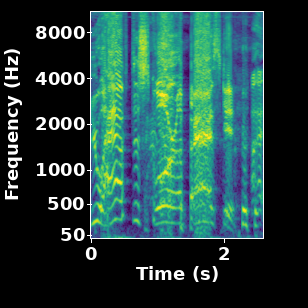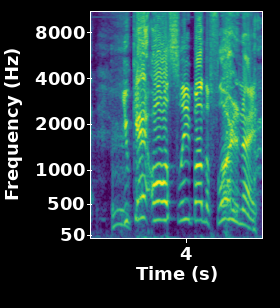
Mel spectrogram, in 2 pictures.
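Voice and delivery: high, loud mock yell. League boss comes down to scold players, mock yelling. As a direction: yell like an exasperated boss, half laughing. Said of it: "just yelling at him".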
